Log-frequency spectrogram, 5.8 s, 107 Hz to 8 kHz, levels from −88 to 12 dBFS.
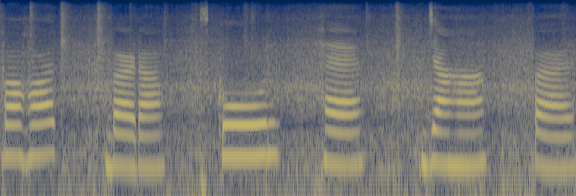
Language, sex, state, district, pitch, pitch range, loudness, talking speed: Hindi, female, Chandigarh, Chandigarh, 220 Hz, 210-255 Hz, -16 LUFS, 75 wpm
